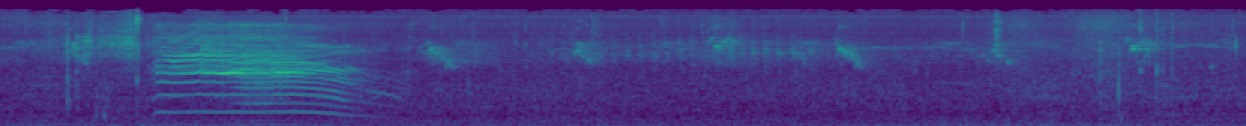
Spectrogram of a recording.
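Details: A homeless cat outdoors, one of four scared strays gathering for food, gives a single loud harmonic meow that rises then falls over about a second, followed by faint chirping birds and light background noise.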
